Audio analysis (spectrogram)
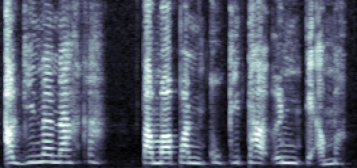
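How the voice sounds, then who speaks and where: Worried, assertive married daughter, radio drama; high voice, close dry sound. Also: female voice, steady tone, brisk, sharp tone, no room sound. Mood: pleading, indignant. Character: anxious, assertive married daughter worried about her father. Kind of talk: Ilocano radio drama acting.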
